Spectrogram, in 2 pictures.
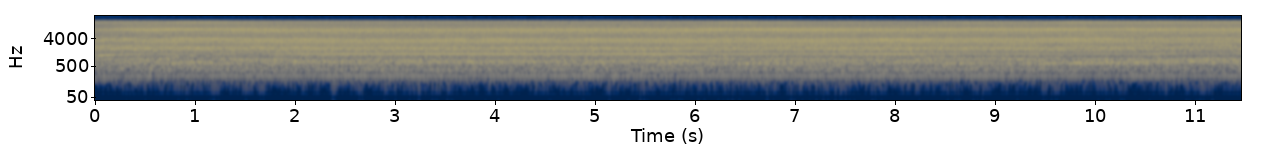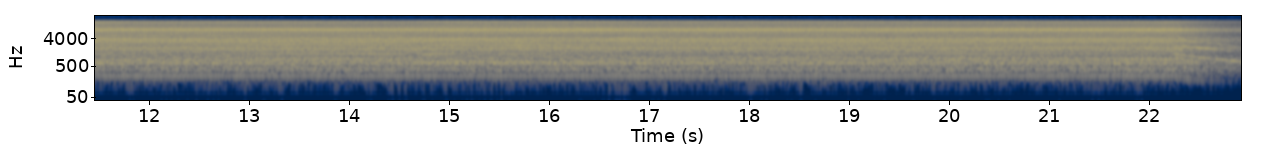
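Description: Sun Joe SBJ601E 10-amp electric leaf blower running on its high speed (stage 2): a steady whine over a rush of air. It rises to speed at the start and is switched off near the end, its whine falling as it spins down.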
